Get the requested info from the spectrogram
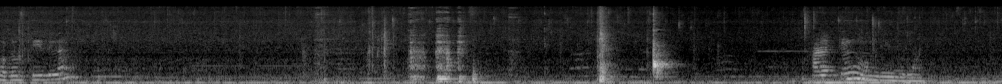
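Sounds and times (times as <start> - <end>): potatoes sizzling in oil: 0.0 - 10.0.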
